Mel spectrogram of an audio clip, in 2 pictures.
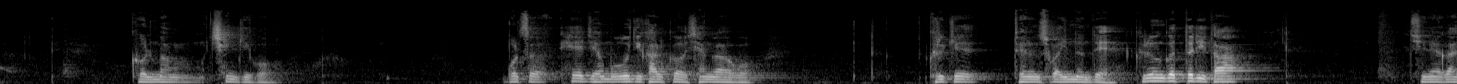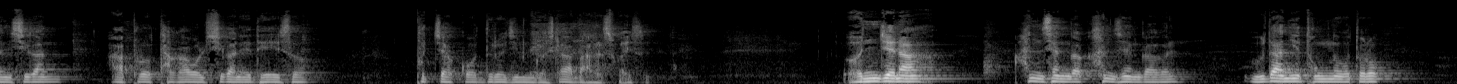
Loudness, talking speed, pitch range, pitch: -23 LUFS, 180 characters per minute, 110-130 Hz, 120 Hz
